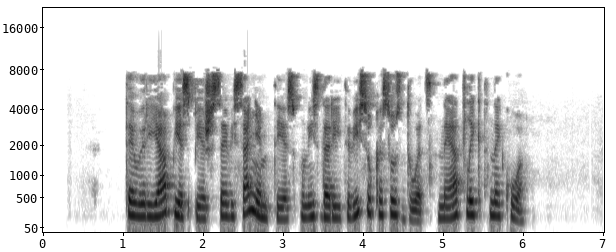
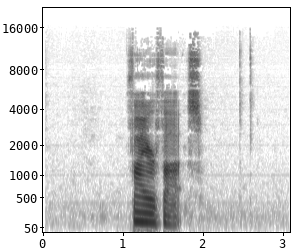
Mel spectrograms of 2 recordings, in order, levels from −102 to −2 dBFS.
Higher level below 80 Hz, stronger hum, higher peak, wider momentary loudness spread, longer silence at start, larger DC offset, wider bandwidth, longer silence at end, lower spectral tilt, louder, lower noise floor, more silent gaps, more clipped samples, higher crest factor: first, -56 dBFS vs -66 dBFS; neither; first, 0 dBFS vs -6 dBFS; second, 8 LU vs 11 LU; about the same, 1.05 s vs 1.05 s; neither; second, 8.4 kHz vs 15.5 kHz; about the same, 1 s vs 1.1 s; about the same, -3 dB/octave vs -4 dB/octave; first, -15 LUFS vs -23 LUFS; first, -78 dBFS vs -68 dBFS; neither; neither; about the same, 18 dB vs 22 dB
